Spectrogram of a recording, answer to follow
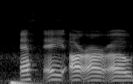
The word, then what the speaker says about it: Farro: Farro. Not spelled like the Pharaoh in Egypt, but it's kind of a warm but gray-brown.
